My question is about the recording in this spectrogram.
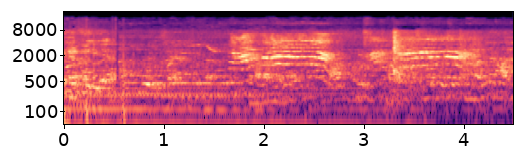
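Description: Children's voices calling out: two long, high-pitched wavering calls in the second half, over steady background music.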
